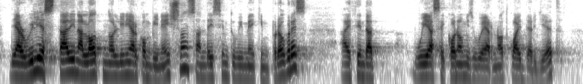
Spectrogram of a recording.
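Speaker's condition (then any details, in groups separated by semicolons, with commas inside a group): No condition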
